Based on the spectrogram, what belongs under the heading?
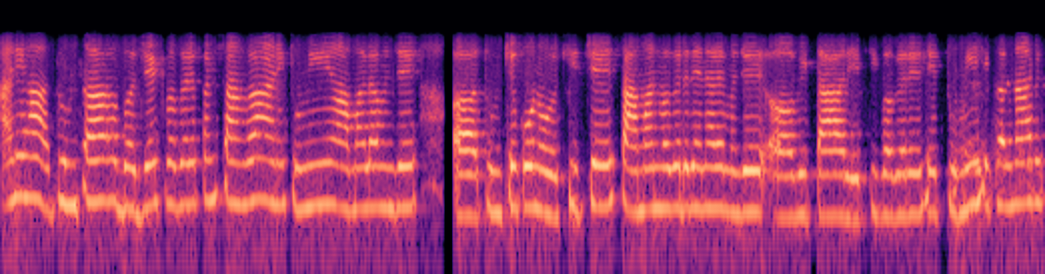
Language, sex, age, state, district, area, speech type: Marathi, female, 18-30, Maharashtra, Raigad, rural, conversation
